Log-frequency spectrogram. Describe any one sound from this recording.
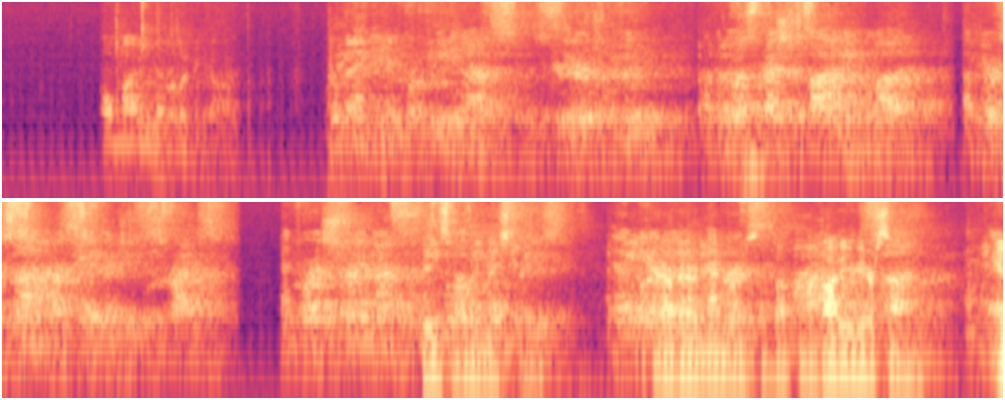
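A choir sings in a large echoing church.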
